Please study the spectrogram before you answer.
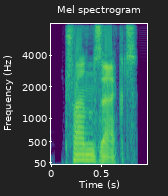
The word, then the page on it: transact: British English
